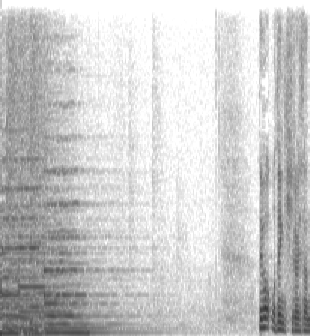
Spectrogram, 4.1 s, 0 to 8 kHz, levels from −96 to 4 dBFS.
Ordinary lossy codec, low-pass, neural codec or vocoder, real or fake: none; none; none; real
